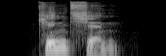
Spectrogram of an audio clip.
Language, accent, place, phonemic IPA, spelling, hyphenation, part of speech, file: German, Germany, Berlin, /ˈkɪntçən/, Kindchen, Kind‧chen, noun, De-Kindchen.ogg
- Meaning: diminutive of Kind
